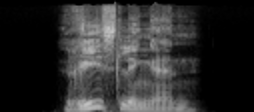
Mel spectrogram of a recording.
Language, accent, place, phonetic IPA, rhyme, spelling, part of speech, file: German, Germany, Berlin, [ˈʁiːslɪŋən], -iːslɪŋən, Rieslingen, noun, De-Rieslingen.ogg
- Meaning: dative plural of Riesling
